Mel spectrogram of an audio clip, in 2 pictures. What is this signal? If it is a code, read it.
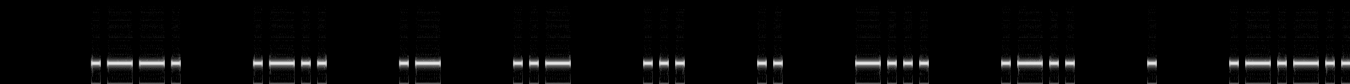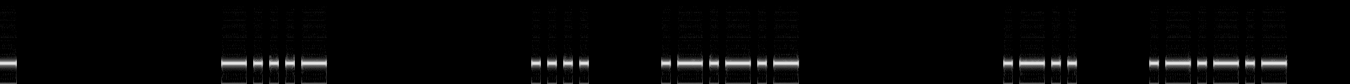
Morse code, heard as a keyed tone, about 15 wpm, spaced as for 8 wpm, 1000 Hz. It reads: PLAUSIBLE. <BT> H. L.
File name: qotdfiles / 8wpm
